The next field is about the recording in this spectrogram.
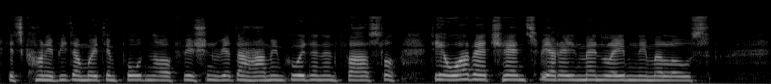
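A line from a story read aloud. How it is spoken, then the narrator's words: Whining. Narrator (German): jammerte sie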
